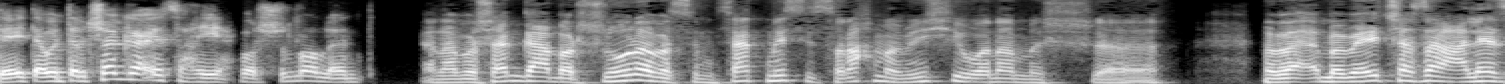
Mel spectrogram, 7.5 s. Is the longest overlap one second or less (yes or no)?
yes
